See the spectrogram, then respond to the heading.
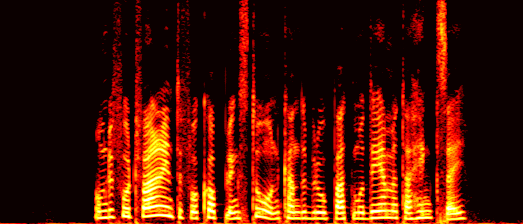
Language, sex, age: Swedish, female, 32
